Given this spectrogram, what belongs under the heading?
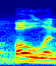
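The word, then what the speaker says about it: bowline: and it's a knot it's called a bowling knot it looks like bow line the way they spell it and if there's one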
